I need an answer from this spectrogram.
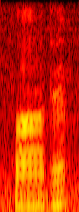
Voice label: father, Afrikaans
